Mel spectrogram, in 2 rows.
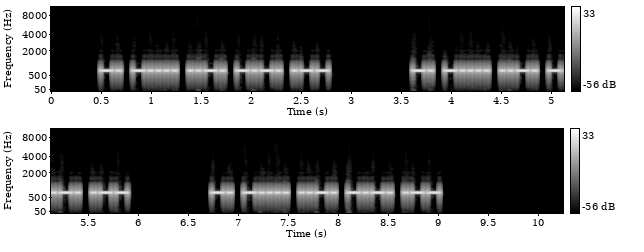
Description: Morse code, heard as a keyed tone, about 32 wpm, 700 Hz. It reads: N6FCW N6FCW N6FCW
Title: USA Call Signs - 5 Characters - Repeated 3x - 30wpm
